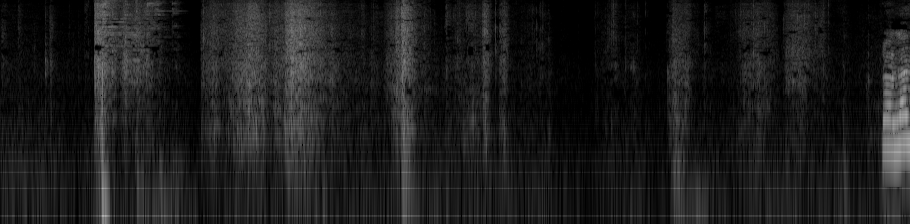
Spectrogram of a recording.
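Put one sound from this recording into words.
Plastic bags and clothes rustle as they are handled.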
